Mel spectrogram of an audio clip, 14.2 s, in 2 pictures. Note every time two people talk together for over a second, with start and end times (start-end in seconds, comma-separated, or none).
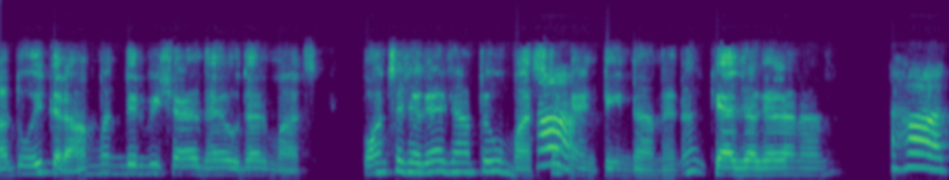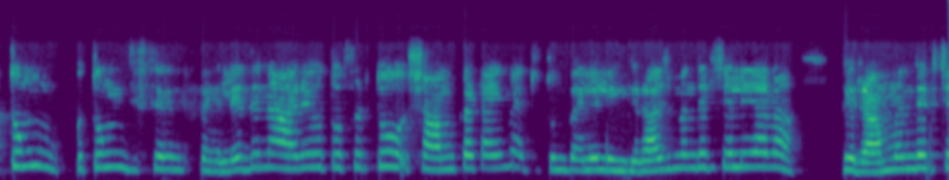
none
